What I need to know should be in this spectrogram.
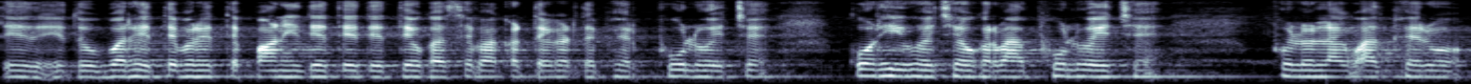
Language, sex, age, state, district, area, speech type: Maithili, female, 30-45, Bihar, Begusarai, rural, spontaneous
